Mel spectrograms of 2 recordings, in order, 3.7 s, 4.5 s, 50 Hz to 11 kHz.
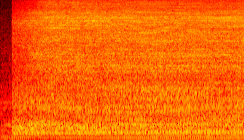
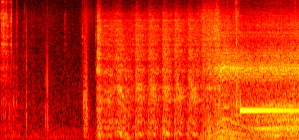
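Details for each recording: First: Car with a 3.8-liter engine (Series 3) started cold at about 14°F: steady, even roar settling quickly after start with no knocks or misses; a healthy cold idle. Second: Cold start at about zero degrees in windy winter weather: cranking, then catch, with a steady thin high whine over the fast cold idle; owner is pretty sure it is the power steering pump, first time heard.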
